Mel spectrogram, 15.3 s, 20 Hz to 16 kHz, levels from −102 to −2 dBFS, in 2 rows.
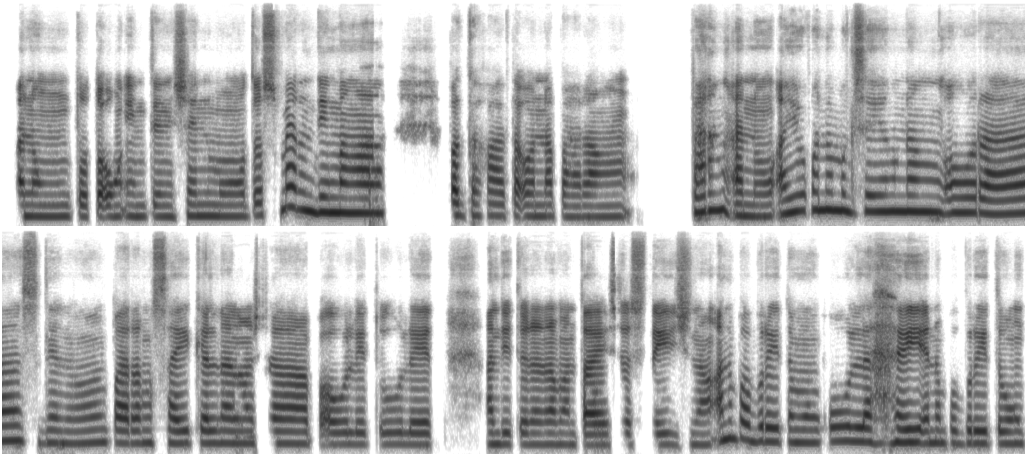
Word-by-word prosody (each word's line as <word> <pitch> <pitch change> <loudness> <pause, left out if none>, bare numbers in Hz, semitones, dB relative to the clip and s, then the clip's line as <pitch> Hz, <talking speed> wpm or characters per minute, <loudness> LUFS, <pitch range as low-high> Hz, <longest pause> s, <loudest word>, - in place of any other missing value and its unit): anong 180 0 -4
totoong 180 0 -1
intensyon 180 +1 -3
mo, 185 0 -3
tapos 200 +5 +1
meron 325 -4 +2
ding 250 0 +5
mga 235 -1 +4 0.5
pagkakataon 195 -2 -1
na 185 - -2
parang 180 0 -4 0.5
parang 275 +3 +2
ano 185 -3 +1
ayoko 265 +6 +1
na 285 - +2
magsayang 260 0 0
ng 260 -2 +1
oras 235 -1 +1
ganun. 205 +1 -6
Parang 205 0 +1
cycle 200 0 0
na 200 0 +2
lang 200 0 -1
siya 195 -1 0
paulit-ulit 185 -1 -2 0.4
'andito 185 0 0
na 180 0 +2
naman 180 0 0
tayo 175 0 +5
sa 185 +1 -3
stage 180 0 +1
na 180 +1 -3
anong 270 +4 +1
paborito 230 -3 -1
mong 210 -1 -5
kulay, 225 -2 +4
anong 205 0 -5
paborito 200 -1 -2
mong 195 0 -5
200 Hz, 150 wpm, -24 LUFS, 185-230 Hz, 0.5 s, ding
